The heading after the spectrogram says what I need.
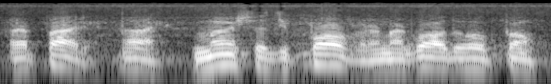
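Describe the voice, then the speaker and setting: Man acting a brazilian police commissioner, low mellow voice, authoritative, muffled old radio mystery. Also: a little hiss or hum, lightly acted. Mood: measured, analytical. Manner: deliberate, authoritative, questioning. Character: brisk, probing police commissioner, a grown man. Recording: muffled vintage radio recording, music behind.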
